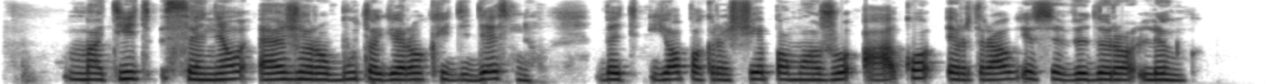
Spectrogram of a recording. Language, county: Lithuanian, Kaunas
